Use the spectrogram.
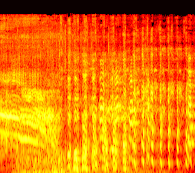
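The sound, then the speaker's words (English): A person lets out a loud, high-pitched scream of fright, sliding downward for about a second, then breaks into rapid, choppy vocal bursts like panicked gasps; the scream comes on waking to see a creepy doll with crooked wooden eyes. “And as soon as you scream, Oifinyin appears from behind some trees, and she has like a, you know, panicked look on her face.”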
